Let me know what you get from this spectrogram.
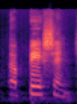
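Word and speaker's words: patient: पेशेंट, पेशेंट, पेशेंट नहीं, पेशेंट नहीं, स नहीं, श, पेशेंट।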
